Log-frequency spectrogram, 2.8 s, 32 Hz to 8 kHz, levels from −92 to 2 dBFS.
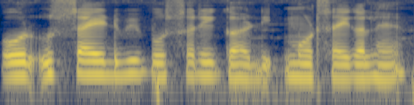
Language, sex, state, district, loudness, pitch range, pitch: Hindi, male, Uttar Pradesh, Shamli, -17 LUFS, 140-160 Hz, 150 Hz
